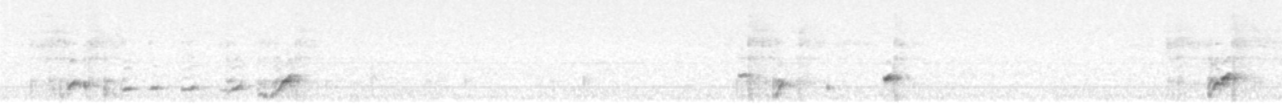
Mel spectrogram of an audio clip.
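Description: A sleeping dog makes clusters of short, pitched bubbling or gurgling snorts in a quiet room.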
